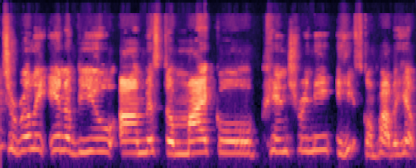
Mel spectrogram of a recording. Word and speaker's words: Pinchney: It's Pinchney, as if your knee was pink. Oh, Pinchney.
